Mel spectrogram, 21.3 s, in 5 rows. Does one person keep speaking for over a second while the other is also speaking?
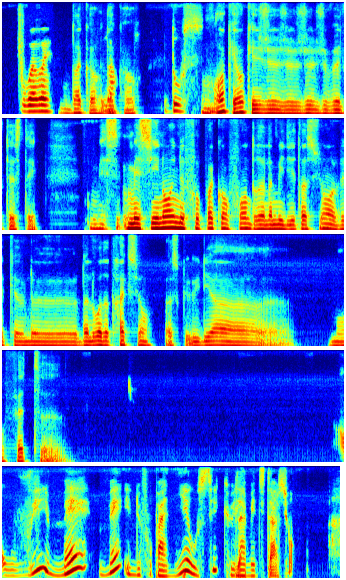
No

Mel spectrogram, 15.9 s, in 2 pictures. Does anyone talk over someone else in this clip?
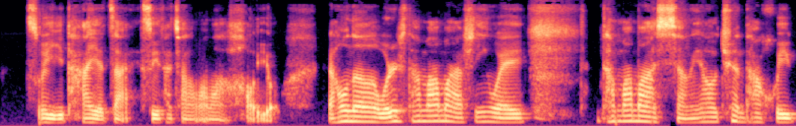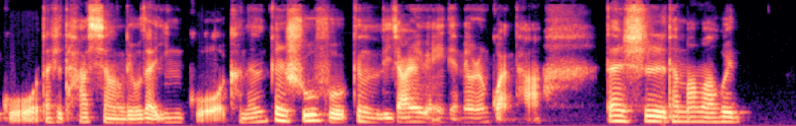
No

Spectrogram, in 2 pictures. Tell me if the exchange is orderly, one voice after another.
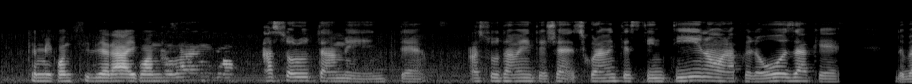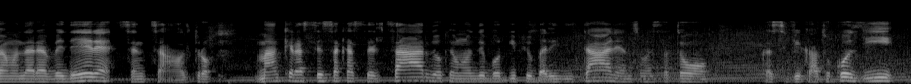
Yes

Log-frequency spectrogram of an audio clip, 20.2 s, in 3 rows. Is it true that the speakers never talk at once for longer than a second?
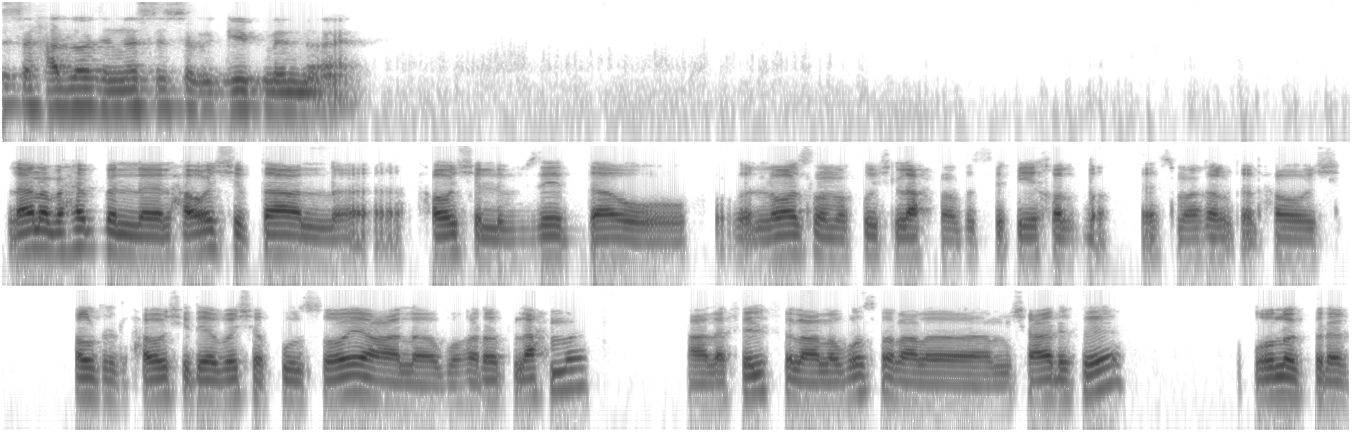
Yes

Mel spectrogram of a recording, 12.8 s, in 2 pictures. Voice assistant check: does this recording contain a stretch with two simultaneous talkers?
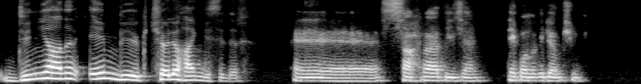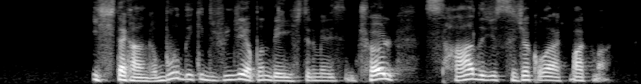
No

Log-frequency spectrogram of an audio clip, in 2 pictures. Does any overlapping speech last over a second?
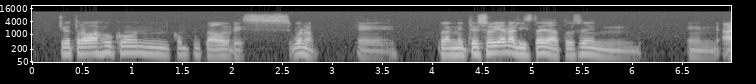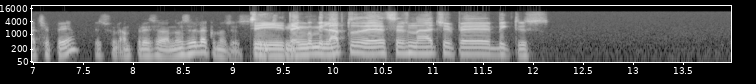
No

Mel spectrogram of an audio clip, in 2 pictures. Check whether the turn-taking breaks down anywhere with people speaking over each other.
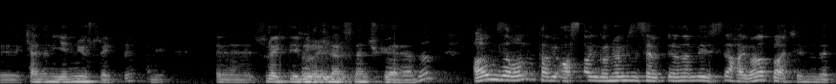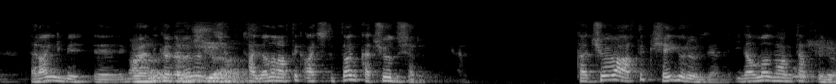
Yes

